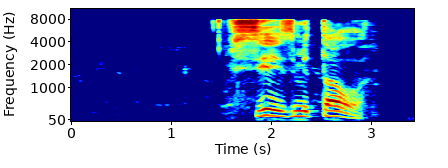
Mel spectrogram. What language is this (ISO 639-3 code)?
rus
